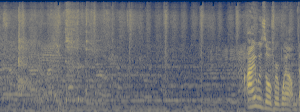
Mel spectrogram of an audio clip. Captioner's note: gentle music; children chattering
